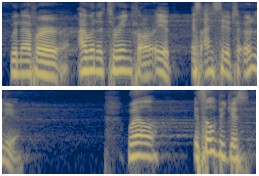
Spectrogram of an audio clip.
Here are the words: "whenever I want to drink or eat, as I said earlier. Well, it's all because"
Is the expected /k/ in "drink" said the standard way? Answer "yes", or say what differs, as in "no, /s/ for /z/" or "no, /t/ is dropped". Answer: yes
